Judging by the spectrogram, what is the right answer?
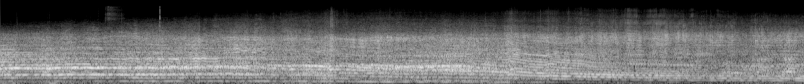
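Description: Racing motorcycle engine at high revs as the bike runs down the straight. Its note holds and rises slightly, then drops sharply in pitch about five seconds in as the bike passes close by, and falls away after.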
